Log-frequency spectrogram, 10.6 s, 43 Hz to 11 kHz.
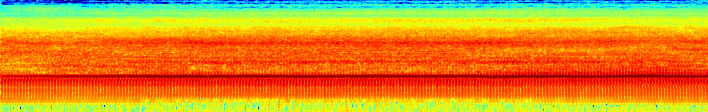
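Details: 1980s John Deere NO20K push mower, original Champion spark plug reinstalled, deck tilted up, cranked and running: small single-cylinder at steady, even idle, no misses or knocks; smooth, healthy idle.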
